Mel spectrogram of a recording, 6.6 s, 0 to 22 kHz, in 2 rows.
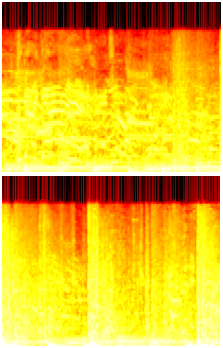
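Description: Gunfire in Red Dead Redemption 2: repeated loud shots and volleys crack through a chaotic firefight, with shouting voices and a steady low drone underneath.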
